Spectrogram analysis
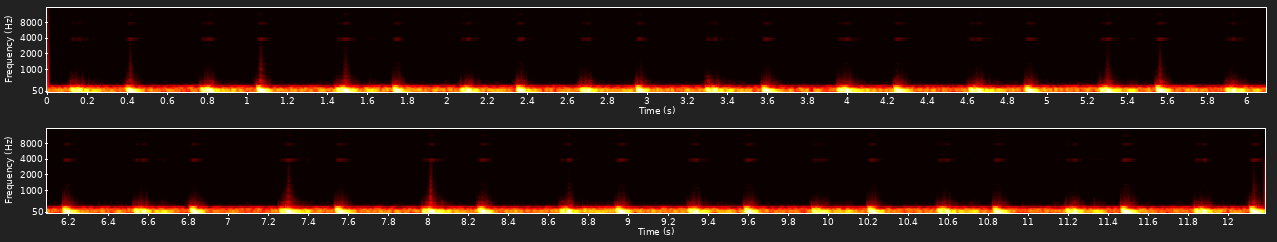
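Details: Adult's own heart at rest, heartbeat audio recorded separately from an echocardiogram: steady, regular low thumping with no added noises, a normal heartbeat.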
